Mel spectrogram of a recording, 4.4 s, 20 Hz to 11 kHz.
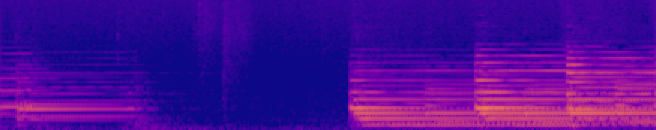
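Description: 1925 Chickering concert grand piano being played: a chord dies away to near silence, then a little over two seconds in a fuller passage of chords with low bass notes begins. This is the part of the piano restrung in softer Paulello type O wire, which is meant to give more warmth.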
